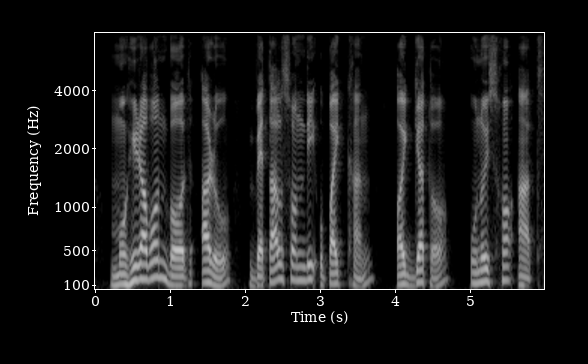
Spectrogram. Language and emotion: Assamese, neutral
